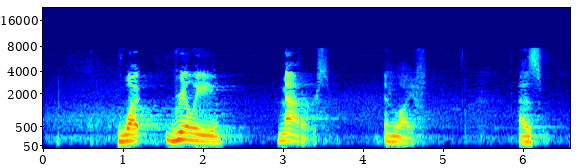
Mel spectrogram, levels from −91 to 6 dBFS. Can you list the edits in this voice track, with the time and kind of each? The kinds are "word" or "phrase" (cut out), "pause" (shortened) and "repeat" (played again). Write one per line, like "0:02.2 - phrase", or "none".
0:00.9 - word

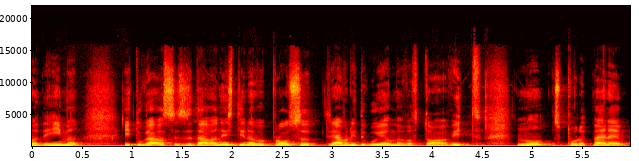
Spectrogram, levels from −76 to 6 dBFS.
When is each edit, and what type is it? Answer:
none

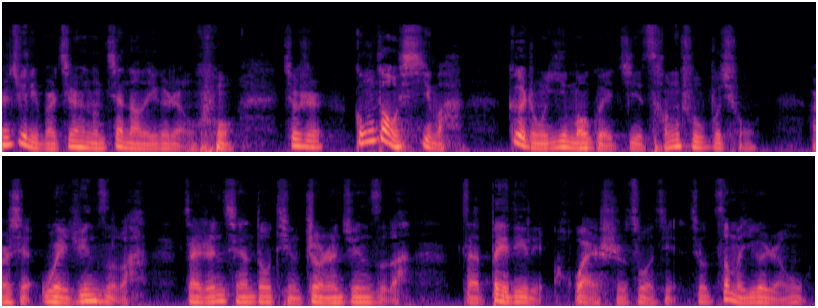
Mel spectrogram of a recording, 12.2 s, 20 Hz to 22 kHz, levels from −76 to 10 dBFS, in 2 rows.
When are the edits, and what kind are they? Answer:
none

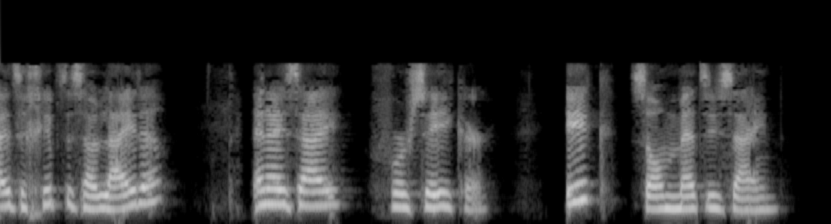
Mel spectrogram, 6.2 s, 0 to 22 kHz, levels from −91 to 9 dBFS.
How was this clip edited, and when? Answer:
none

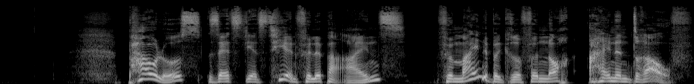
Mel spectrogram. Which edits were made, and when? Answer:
0:05.8 - pause

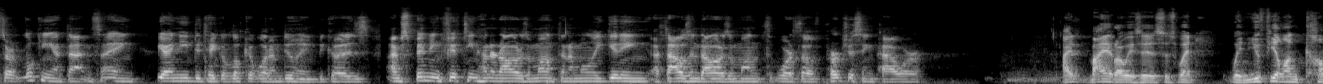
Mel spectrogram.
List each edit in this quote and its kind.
0:01.6 - word
0:03.8 - pause
0:11.1 - word

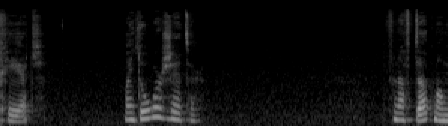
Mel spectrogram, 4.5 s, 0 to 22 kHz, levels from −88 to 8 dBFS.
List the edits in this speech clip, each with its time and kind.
0:01.4 - phrase

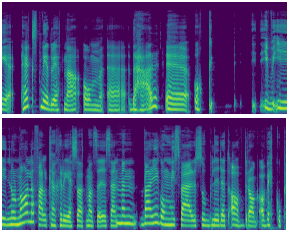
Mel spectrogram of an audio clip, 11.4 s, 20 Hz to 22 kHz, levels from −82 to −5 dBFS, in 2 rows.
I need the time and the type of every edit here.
0:03.2 - pause
0:08.0 - word

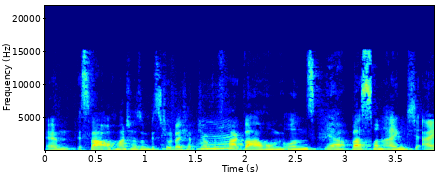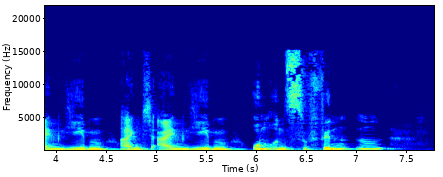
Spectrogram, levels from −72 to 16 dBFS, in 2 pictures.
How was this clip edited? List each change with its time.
0:01.2 - word
0:02.0 - word
0:02.4 - phrase
0:03.3 - word
0:04.7 - repeat

